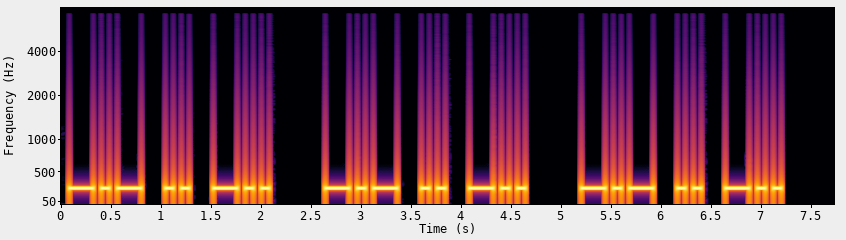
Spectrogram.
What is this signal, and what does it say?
Morse code, heard as a keyed tone, about 15 wpm, 250 Hz. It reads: KID KID KID
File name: morse-training-15WPM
